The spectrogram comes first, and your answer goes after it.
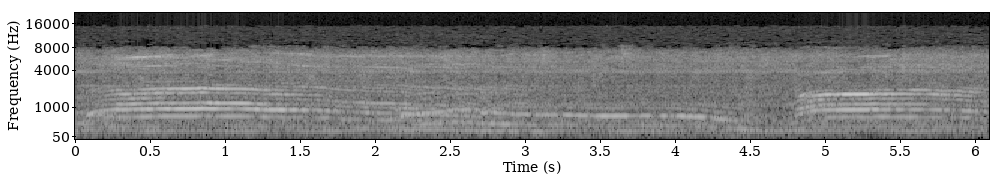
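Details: Cats squaring off in a fight utter long overlapping wailing yowls, slowly sliding downward in pitch, with a renewed higher wail rising near five seconds; low constant hum beneath.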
